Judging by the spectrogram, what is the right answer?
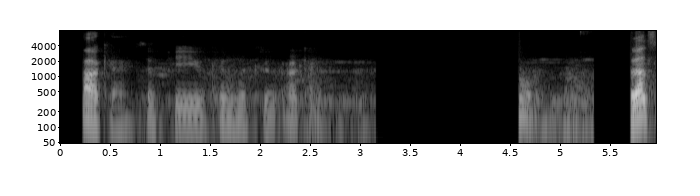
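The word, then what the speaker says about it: Pyukumuku: The thing about all the Hawaiian names is that you pronounce every single vowel. Okay, so Piu Kumu Kumu.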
